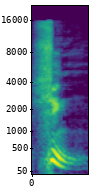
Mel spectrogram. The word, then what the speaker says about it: Shin: take the letter Shin, that's pronounced with your teeth. Shin, you see? You have to put your teeth together, Shin.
